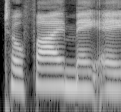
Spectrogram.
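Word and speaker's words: Tógfaidh mé é: Once you decide on something, simply say, togfide me e, pronounced tofai me a in Irish, meaning I'll take it.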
